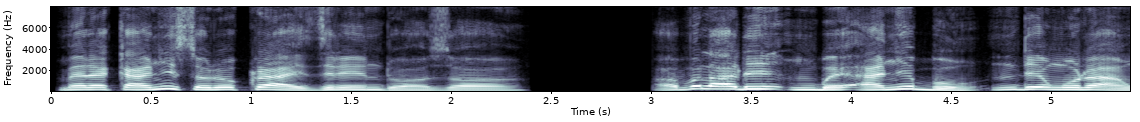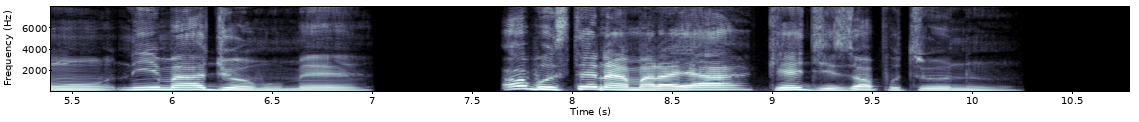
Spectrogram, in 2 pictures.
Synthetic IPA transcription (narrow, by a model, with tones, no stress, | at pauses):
me˨ɾe˨ka˨ɲɪ˦so˨ɾo˦kɾa˦ɪ˨st̬dɪ˦ɾɪ˦n̩˦dʊ˨ɔ˨zɔ˦ | ɔ˨bʊ˦la˦dɪ˦ŋ͡m̩˨ɡ͡be˨a˨ɲɪ˦bʊ˨n̩˦dɪ˦ŋʷʊ˨ɾa˨ŋʷʊ˦ni˦ma˦a˦d͡ʒo˨mṵ˨me˦ | ɔ˦bʊ˨s̬i̥˦te˦na˨ma˨ɾa˨ja˦ke˨˦d͡ʒi˨zɔ˦pʊ˨tu˦nṵ˨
